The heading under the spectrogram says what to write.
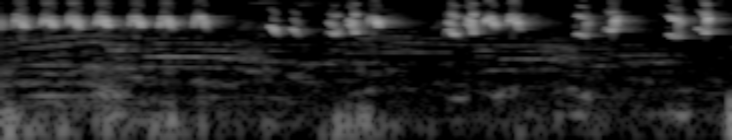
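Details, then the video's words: Long-tailed shrike song meant to draw other birds into singing: quick, high, buzzy chattering phrases of stacked notes, broken into bursts of about half a second, with faint low background noise. "PANCINGAN CENDET GACOR Di Jamin Pasti BUNYI"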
